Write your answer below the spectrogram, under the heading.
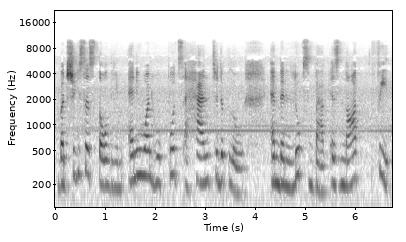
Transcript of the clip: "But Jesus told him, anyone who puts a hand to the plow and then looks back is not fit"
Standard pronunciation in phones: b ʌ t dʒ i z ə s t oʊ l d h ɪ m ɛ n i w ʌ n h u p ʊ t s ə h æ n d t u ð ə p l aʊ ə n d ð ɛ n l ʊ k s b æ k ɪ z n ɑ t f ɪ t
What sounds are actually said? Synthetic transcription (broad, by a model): b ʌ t ʃ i s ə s t oʊ l d h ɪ m ɛ n i w ʌ n h u p ʊ t s ə h æ n d t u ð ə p l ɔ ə n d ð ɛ n l ʊ k s b æ k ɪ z n ɑ t f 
